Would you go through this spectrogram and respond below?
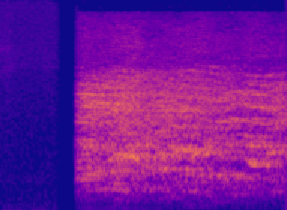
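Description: A rowdy protest crowd in a state capitol chamber gallery, backing a transgender lawmaker, erupts suddenly into loud, sustained shouting and chatter after a brief near-silence.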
